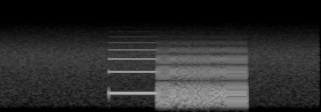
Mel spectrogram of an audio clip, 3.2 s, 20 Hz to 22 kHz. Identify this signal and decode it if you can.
POCSAG pager data (1200 baud), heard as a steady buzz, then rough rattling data.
